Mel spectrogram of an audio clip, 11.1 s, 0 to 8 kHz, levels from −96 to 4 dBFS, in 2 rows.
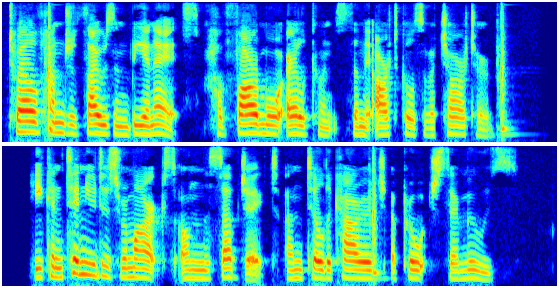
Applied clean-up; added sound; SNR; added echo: neural mask model RNNoise.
